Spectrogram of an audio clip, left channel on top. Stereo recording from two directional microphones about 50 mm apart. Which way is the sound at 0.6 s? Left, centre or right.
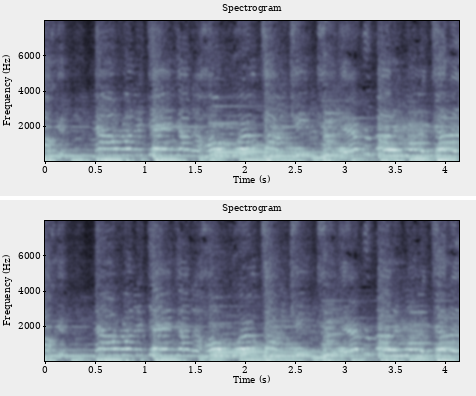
Centre.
